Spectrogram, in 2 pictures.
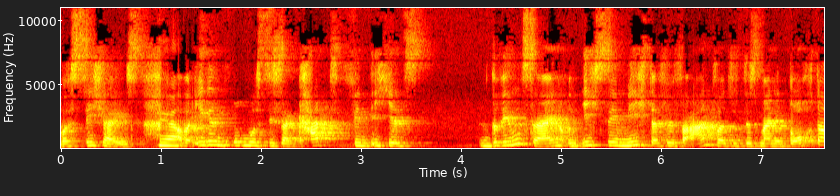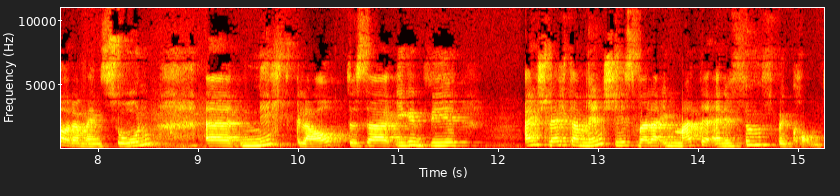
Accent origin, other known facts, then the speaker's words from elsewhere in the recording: Carinthia, Austria; ich komme aus Kärnten, aus Österreich, deswegen auch immer ein bisschen so beim Dialekt in den Podcast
